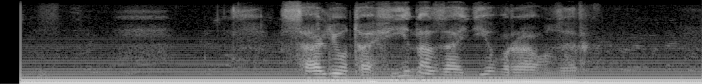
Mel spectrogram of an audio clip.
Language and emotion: Russian, neutral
